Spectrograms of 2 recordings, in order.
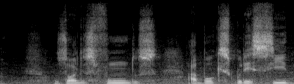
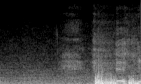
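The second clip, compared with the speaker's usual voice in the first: crazed cackle; broken mad laugh; 4 dB louder than usual. A narrator's reading. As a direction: laugh like a man losing his mind. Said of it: "um riso quebrado, louco".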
